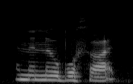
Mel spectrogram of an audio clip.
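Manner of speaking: ordinary delivery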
